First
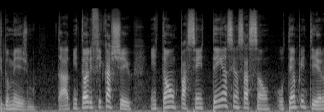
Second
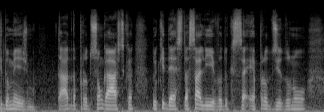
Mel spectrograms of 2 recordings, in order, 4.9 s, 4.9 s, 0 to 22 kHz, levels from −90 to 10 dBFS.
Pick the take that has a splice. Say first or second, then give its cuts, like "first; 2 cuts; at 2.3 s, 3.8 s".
first; 1 cut; at 1.0 s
